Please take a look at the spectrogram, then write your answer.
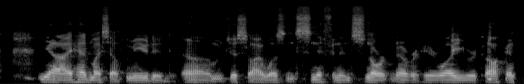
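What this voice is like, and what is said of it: Congested voice with a cold. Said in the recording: “My allergies, and I got a cold ... if I have a little cold”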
